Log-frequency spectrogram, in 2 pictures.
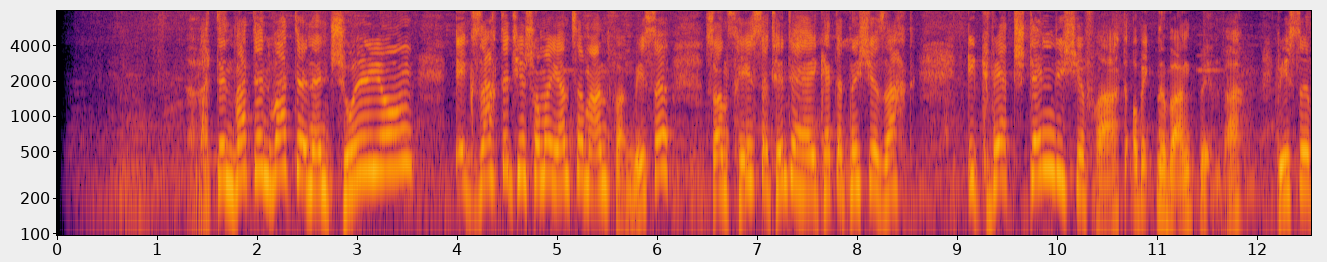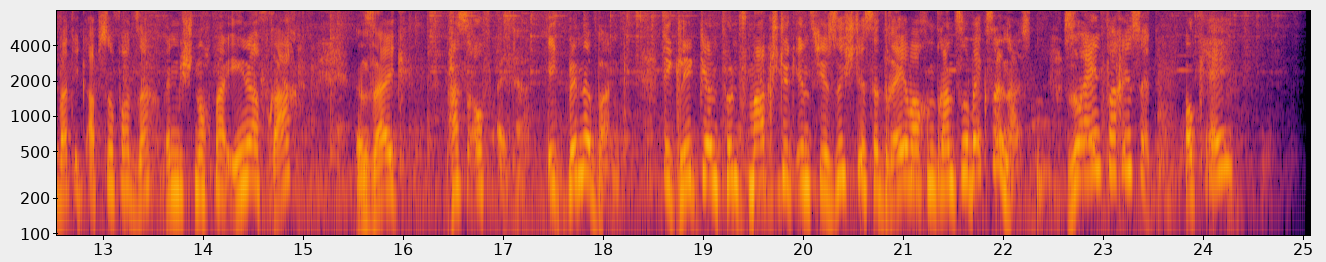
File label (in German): trickstimme berliner; LOFT VOICES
